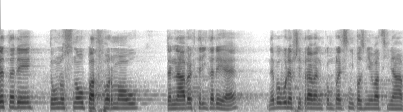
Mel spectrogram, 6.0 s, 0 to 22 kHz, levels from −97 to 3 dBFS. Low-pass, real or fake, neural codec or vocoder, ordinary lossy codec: 7.2 kHz; real; none; AAC, 32 kbps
